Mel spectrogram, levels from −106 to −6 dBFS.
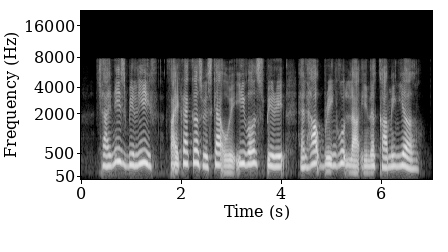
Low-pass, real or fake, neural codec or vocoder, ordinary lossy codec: none; fake; codec, 16 kHz, 4.8 kbps, FACodec; none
